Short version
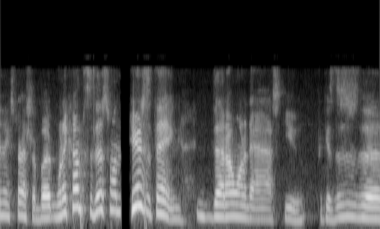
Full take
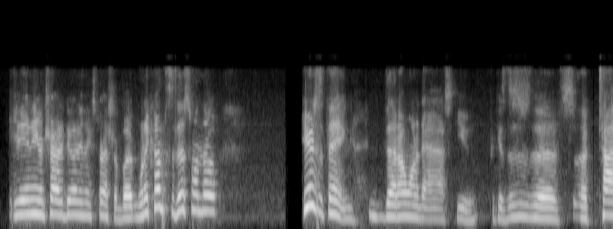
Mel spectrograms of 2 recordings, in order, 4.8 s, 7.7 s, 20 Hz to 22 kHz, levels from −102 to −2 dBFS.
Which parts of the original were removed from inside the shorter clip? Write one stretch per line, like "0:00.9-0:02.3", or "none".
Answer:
0:02.5-0:03.6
